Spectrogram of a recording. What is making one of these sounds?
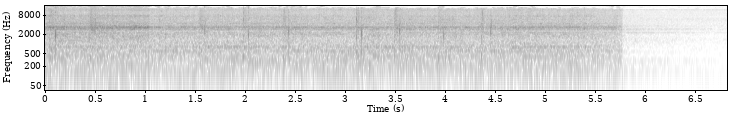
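Machinery hums and rumbles loudly, then cuts out.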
